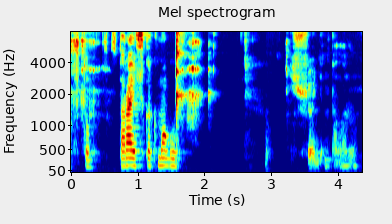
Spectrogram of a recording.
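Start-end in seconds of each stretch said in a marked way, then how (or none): 3.3-4.3 breathy whisper to herself. Real, not acted. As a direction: whisper it as a quick aside. Whispered aside while eating.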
